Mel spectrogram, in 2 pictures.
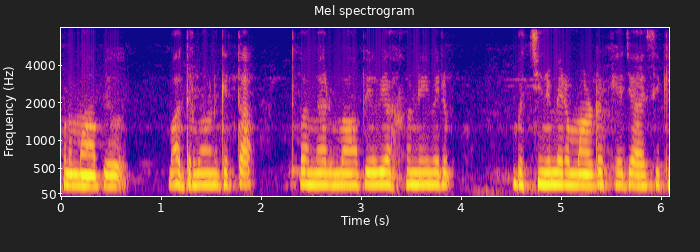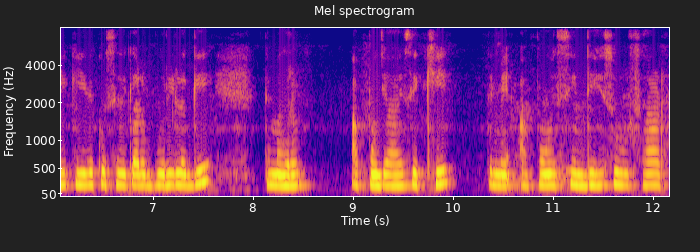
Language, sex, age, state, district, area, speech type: Dogri, female, 30-45, Jammu and Kashmir, Reasi, rural, spontaneous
